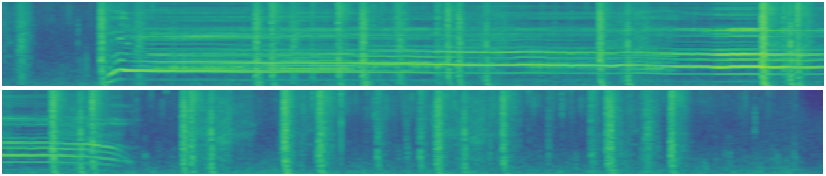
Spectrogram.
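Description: Soft thuds and knocks sound as a figure tumbles down rocky steps.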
